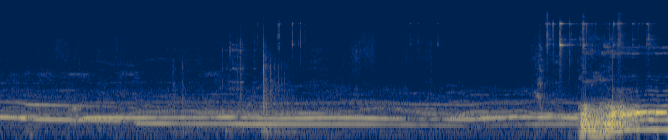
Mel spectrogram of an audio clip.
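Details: Dog named Izzie answering wolves with long drawn-out howls, steady then gently falling, multiple voices layered together before a loud, rough, wavering outburst near the end.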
